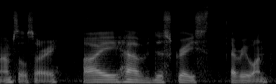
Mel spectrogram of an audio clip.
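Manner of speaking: usual speaking voice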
